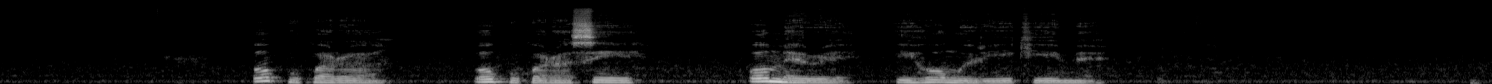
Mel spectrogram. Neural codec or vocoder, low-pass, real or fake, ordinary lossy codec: none; 14.4 kHz; real; none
